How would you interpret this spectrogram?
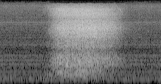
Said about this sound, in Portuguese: Dando aquela respirada.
